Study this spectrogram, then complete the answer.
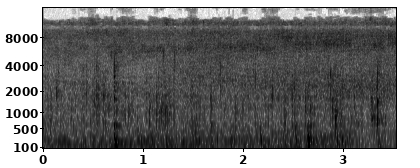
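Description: Snipe medallions, unbreaded, sizzle and bubble in a pan of melted garlic butter, a steady close crackling fry with small pops and no talking.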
